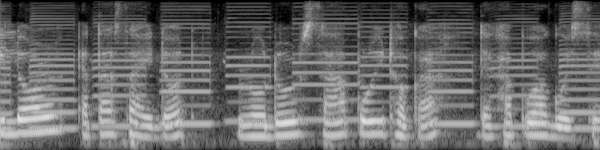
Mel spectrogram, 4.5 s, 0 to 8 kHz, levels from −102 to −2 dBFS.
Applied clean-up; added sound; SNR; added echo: none; Wind instrument, woodwind instrument; 10 dB; reverberation time 0.2 s.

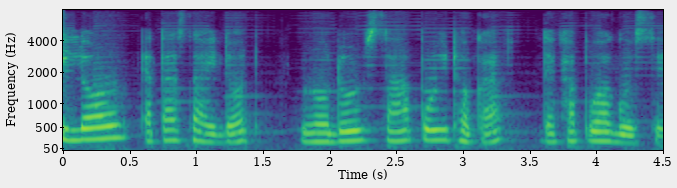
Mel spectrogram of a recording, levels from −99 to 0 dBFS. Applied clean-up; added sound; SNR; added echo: neural separator model SepFormer DNS4.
